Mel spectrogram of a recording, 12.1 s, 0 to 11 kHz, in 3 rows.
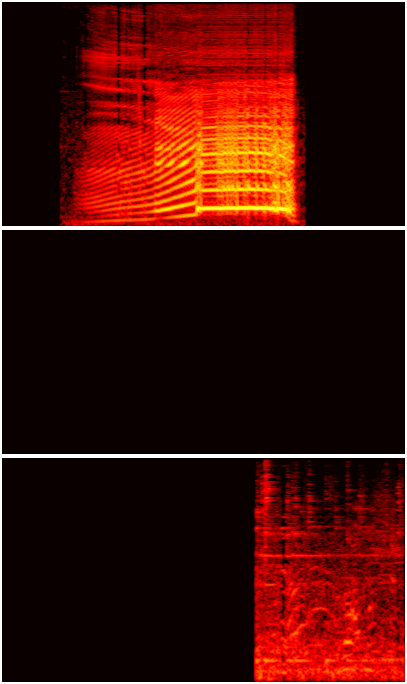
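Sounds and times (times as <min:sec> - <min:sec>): cow mooing: 0:00.8 - 0:03.1.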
